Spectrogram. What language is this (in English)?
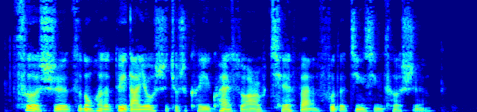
Chinese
